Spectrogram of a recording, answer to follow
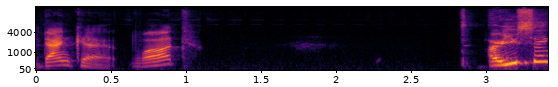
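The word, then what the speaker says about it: Danke: thank you again Andy Dan Dan dank memes um no that's not it that's not right Danka Danka what are you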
